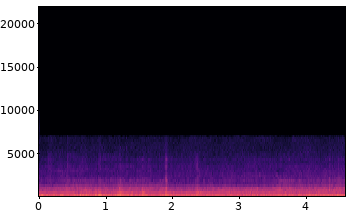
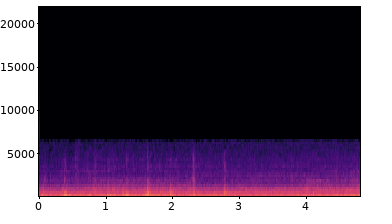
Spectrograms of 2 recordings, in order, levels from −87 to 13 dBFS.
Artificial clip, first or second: first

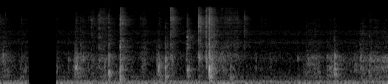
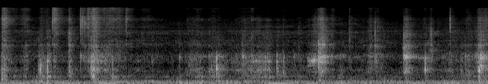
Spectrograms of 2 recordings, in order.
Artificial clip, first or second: second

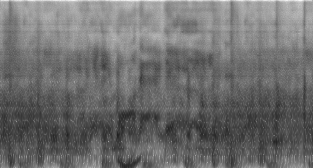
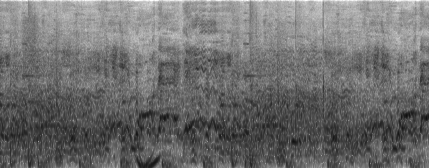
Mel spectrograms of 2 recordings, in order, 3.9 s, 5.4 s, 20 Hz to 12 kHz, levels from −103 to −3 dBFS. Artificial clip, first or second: first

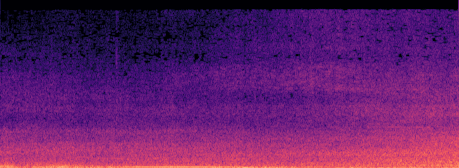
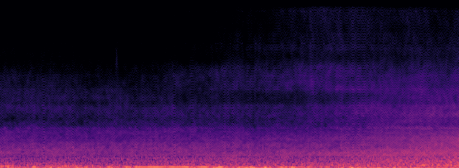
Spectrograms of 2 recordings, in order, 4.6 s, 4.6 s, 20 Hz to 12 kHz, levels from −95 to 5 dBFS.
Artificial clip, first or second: second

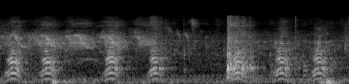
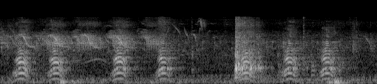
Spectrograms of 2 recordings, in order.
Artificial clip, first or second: first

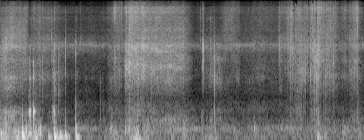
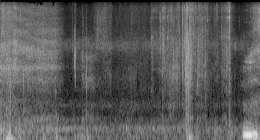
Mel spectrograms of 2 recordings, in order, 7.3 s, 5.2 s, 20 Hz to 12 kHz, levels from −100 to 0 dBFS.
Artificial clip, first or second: first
